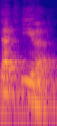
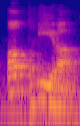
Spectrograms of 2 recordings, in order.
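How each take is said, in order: First: The t sound is thin and light. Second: The t sound is full and heavy. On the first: The speaker calls it wrong. "नहीं तत्हीरा" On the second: The speaker calls it right. "तोई पुर पढ़ना है"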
